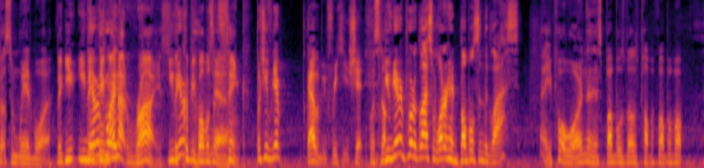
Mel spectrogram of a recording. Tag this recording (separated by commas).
Speech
